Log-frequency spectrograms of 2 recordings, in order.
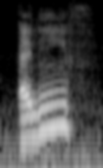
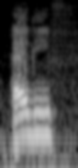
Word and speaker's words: ألف: إذن كل هذا لا يصح أن ننطقها نطقا معتدلا. زمن الفتحة في أ مساو لزمن الكسرة في لي مساو لزمن البقية الحركات، ألف ألف هكذا من غير تكلف.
